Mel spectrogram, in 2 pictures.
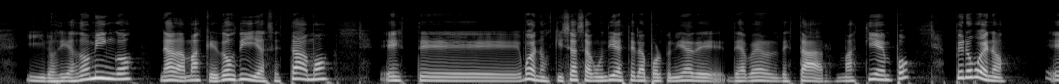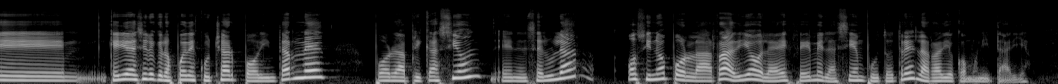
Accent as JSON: {"language": "Spanish", "town": "Lobos", "region": "Buenos Aires Province", "country": "Argentina", "said": "lo puedo decir yo, que vine de una escuela pública, vine de un pueblo de Lobos"}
